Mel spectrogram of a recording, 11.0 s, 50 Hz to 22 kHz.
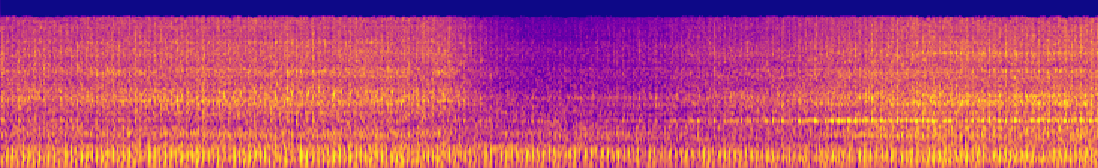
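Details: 2004 Suzuki GSX-R 600, cold start idle in Arizona: steady idle with light ticking about four per second; owner suspects cam chain tensioner needs replacing, unconfirmed.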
